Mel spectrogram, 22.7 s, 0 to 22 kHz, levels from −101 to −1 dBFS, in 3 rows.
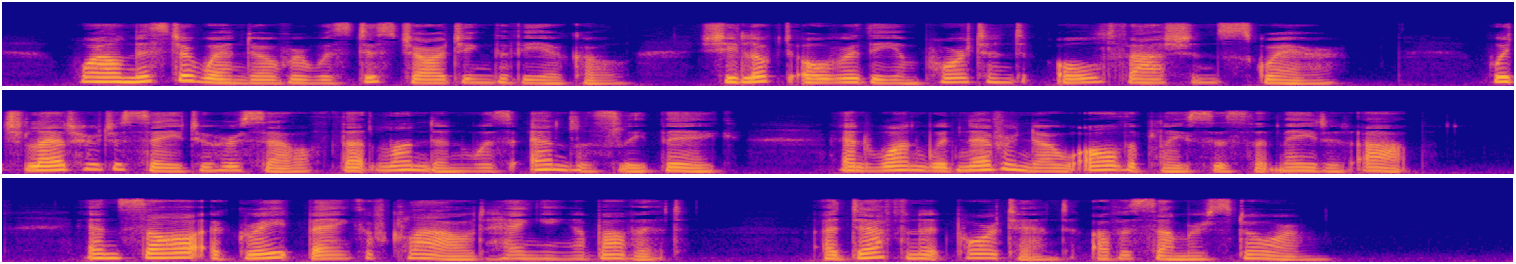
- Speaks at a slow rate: No, average, 150 wpm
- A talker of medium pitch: Yes, medium, 170 Hz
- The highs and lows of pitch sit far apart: No, average, 4.4 semitones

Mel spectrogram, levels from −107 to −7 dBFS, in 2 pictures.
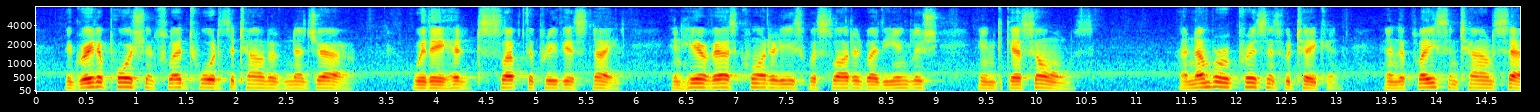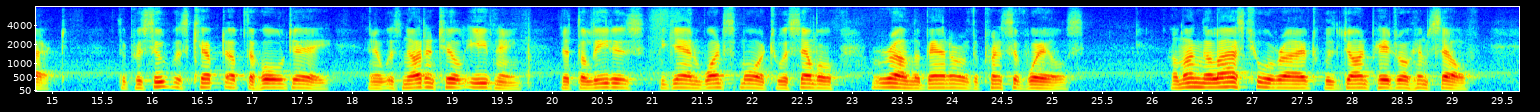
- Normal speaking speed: Yes, average, 160 wpm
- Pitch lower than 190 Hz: Yes, low, 135 Hz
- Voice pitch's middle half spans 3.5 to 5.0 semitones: No, average, 3.1 semitones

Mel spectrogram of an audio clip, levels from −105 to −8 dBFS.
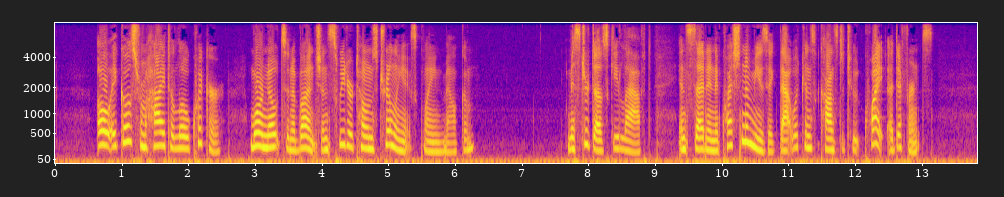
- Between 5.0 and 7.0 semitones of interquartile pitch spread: Yes, wide, 5.6 semitones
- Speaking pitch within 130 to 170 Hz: No, high, 210 Hz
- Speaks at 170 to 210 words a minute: No, average, 145 wpm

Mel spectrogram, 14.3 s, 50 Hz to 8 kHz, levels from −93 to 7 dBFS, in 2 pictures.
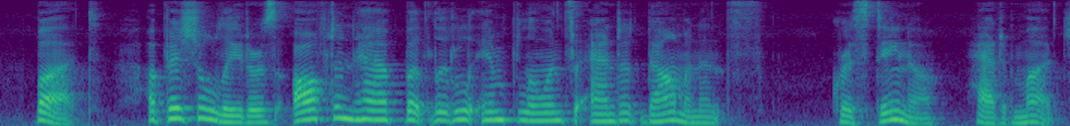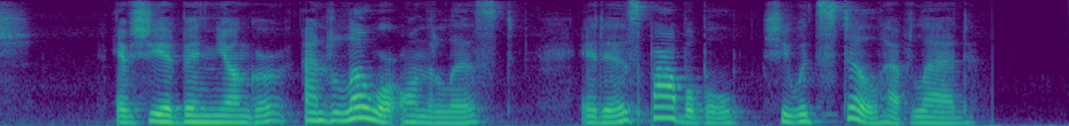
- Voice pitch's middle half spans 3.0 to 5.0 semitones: No, wide, 5.5 semitones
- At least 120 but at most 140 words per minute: Yes, slow, 135 wpm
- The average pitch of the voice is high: No, medium, 160 Hz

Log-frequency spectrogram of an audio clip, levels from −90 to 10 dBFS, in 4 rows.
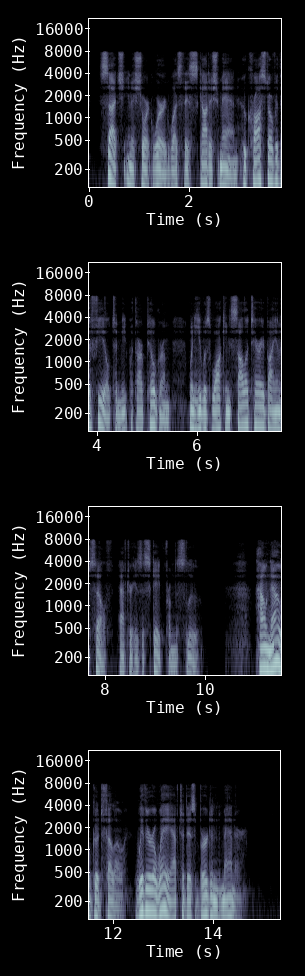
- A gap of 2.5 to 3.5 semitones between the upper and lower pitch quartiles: No, average, 4.3 semitones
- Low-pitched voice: Yes, low, 105 Hz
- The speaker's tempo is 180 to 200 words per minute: No, average, 165 wpm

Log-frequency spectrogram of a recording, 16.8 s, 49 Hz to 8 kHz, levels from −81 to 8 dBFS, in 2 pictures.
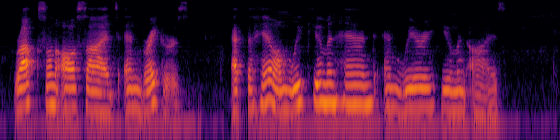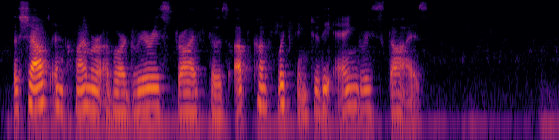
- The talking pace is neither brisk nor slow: No, slow, 110 wpm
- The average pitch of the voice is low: No, medium, 155 Hz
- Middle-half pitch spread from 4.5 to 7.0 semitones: No, average, 3.3 semitones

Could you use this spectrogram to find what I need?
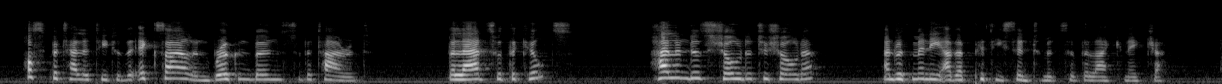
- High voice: Yes, high, 230 Hz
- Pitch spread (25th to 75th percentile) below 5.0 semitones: Yes, average, 3.8 semitones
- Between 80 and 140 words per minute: Yes, slow, 135 wpm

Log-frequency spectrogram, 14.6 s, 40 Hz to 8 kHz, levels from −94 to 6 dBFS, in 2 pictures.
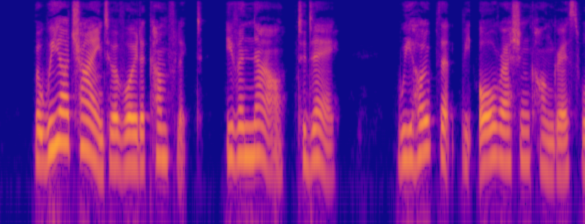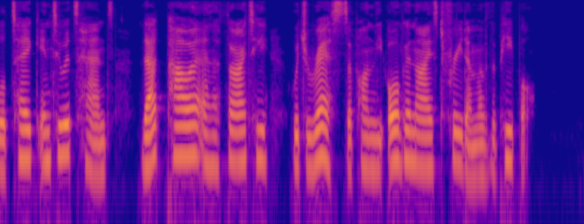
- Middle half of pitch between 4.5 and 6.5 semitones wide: No, average, 3.8 semitones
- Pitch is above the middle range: No, medium, 175 Hz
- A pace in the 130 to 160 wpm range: Yes, average, 150 wpm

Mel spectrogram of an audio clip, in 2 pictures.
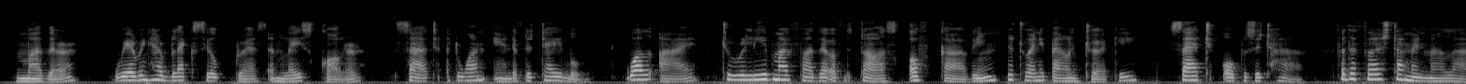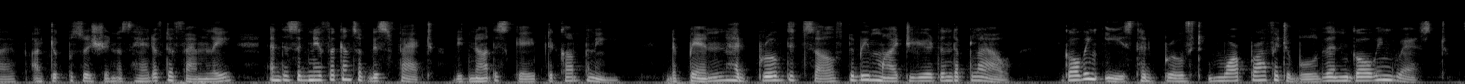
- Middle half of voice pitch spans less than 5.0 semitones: No, wide, 5.6 semitones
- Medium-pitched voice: Yes, medium, 160 Hz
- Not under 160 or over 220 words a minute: Yes, average, 165 wpm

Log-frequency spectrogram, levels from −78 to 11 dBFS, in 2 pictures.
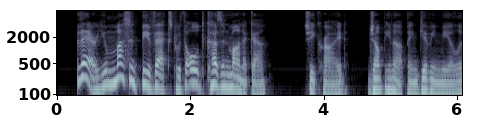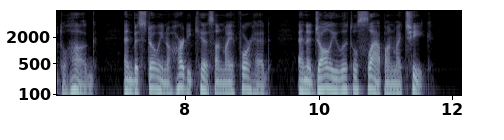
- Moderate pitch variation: No, wide, 6.3 semitones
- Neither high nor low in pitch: No, low, 115 Hz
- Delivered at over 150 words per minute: Yes, average, 175 wpm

